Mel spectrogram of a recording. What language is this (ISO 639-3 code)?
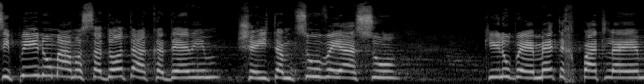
heb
